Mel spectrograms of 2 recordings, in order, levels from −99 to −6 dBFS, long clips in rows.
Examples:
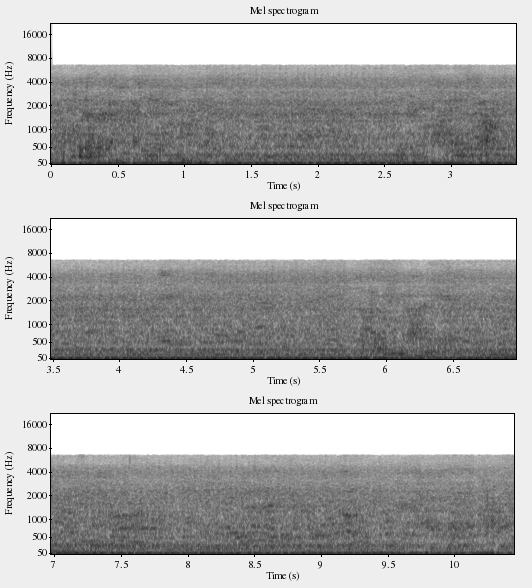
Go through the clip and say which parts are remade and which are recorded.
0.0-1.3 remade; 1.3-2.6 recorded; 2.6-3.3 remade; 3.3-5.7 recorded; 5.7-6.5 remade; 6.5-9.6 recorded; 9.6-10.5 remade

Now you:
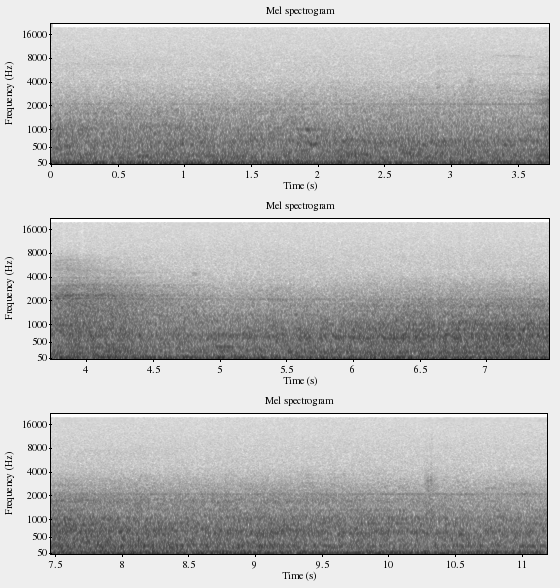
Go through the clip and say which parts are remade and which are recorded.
0.0-4.6 recorded; 4.6-5.1 remade; 5.1-7.5 recorded; 7.5-8.1 remade; 8.1-10.1 recorded; 10.1-11.2 remade

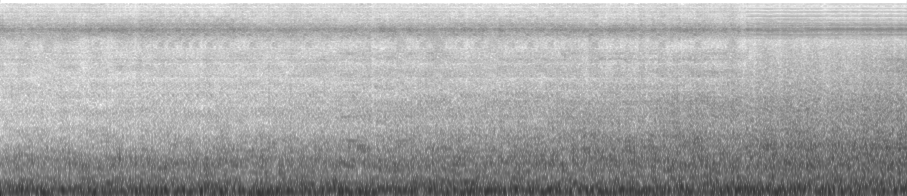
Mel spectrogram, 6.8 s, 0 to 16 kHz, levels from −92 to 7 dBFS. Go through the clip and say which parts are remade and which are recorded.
0.0-5.6 remade; 5.6-6.8 recorded

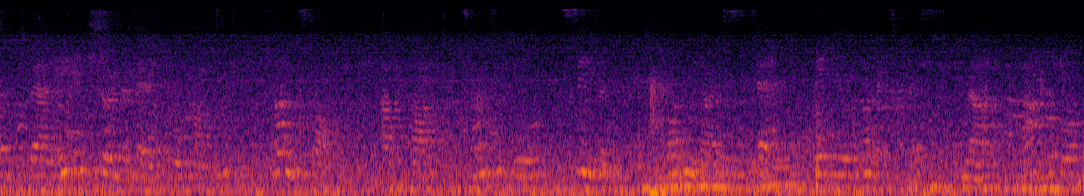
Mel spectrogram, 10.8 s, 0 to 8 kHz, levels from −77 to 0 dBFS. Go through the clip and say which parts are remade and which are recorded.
0.0-10.8 recorded

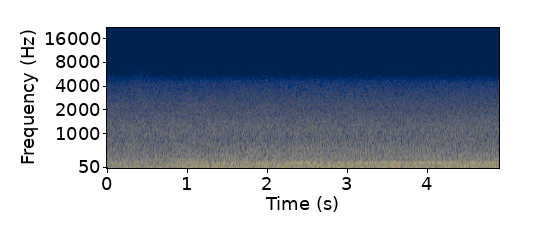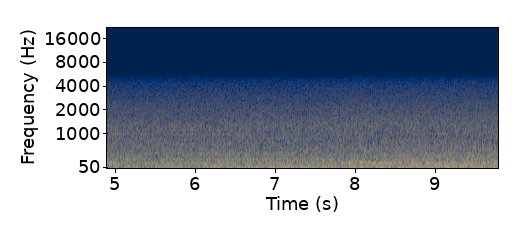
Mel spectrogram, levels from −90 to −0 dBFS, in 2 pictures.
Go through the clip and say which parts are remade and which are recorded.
0.0-5.7 remade; 5.7-9.3 recorded; 9.3-9.8 remade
